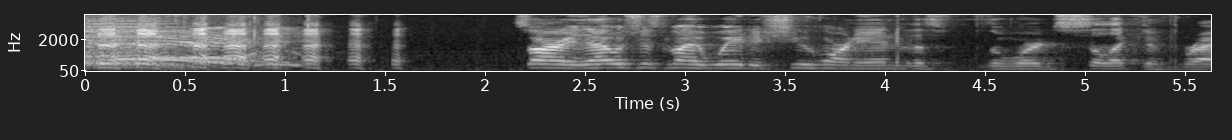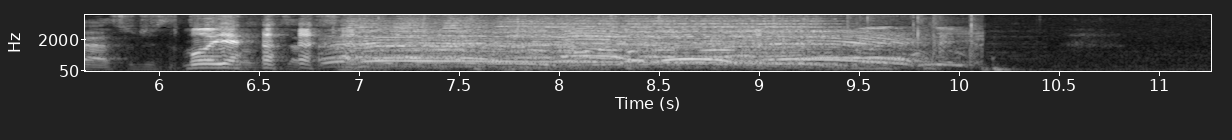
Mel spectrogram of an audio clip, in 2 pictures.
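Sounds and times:
crowd cheering from a comedy sketch: 0.0 - 1.0, 6.8 - 10.1
laughter: 0.0 - 1.7, 6.3 - 10.2
speech: 0.0 - 9.2.

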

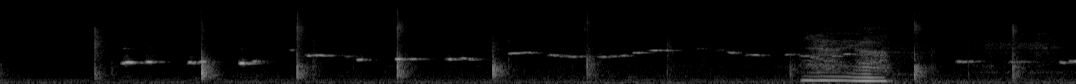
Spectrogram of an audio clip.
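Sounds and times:
man whistling a slow wandering tune: 1.2 - 8.0, 9.5 - 10.7.

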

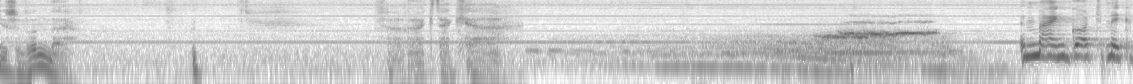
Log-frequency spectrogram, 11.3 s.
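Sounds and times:
speech: 0.0 - 0.8, 4.3 - 5.2, 10.3 - 11.3
car engine rumbling: 4.1 - 10.6
car tires squealing in a skid: 6.3 - 10.2.

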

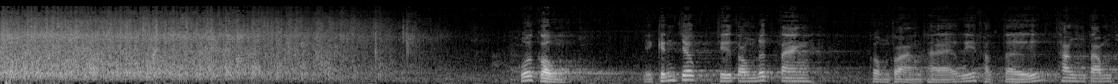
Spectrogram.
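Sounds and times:
round of applause: 0.0 - 4.2
speech: 5.2 - 5.8, 6.4 - 11.1.

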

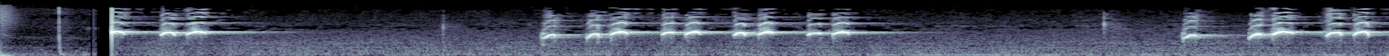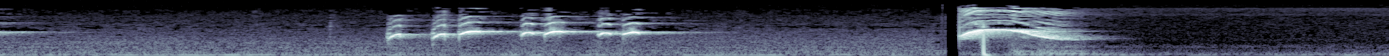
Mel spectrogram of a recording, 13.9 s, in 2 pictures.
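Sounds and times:
cockatiel whistling: 0.6 - 1.3, 2.7 - 4.5, 5.9 - 7.2, 8.9 - 10.4, 11.8 - 12.5.

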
